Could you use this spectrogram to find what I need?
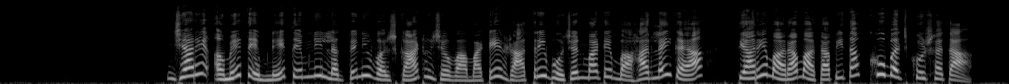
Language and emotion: Gujarati, happy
